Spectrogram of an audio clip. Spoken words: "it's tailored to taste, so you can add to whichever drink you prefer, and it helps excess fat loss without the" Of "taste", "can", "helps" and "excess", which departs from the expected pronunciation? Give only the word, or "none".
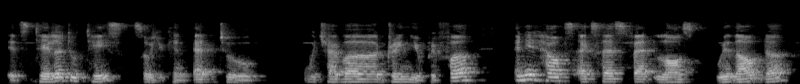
none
